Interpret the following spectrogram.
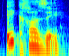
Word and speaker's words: écraser: Écraser. Okay, double vowel, only one S, Z, and then you get the first accent aigu, écraser.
